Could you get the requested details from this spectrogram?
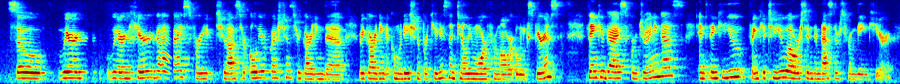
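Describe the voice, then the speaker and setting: Hosting a student webinar online, this young woman from Moldova keeps a friendly tone while frequently restarting and repeating herself. She speaks at a moderate pace with a medium, steady, slightly bright voice, captured as roomy, dull video-call sound.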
